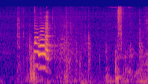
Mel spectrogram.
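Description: A chicken clucks once, a short loud call about half a second in. A faint click follows near the end.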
